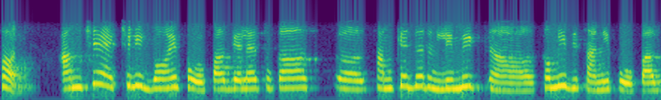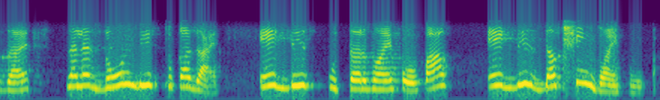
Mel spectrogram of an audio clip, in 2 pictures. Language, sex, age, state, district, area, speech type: Goan Konkani, female, 45-60, Goa, Tiswadi, rural, conversation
